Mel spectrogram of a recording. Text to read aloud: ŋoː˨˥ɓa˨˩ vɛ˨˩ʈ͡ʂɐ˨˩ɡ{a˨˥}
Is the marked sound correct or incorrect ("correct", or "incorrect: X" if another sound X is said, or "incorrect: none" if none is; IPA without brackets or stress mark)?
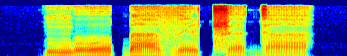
incorrect: a˨˩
